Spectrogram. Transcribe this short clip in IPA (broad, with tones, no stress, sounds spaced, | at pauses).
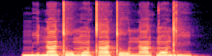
m i˧ n ã˦ t o˦ m ɔ̃˦˨ t ã˨˦ t o˦˨ n ã˨˦ k͡p ɔ̃˦ d i˦˨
